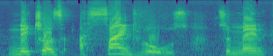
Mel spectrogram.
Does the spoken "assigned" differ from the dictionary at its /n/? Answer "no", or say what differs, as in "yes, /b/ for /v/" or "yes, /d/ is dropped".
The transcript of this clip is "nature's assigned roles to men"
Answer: no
